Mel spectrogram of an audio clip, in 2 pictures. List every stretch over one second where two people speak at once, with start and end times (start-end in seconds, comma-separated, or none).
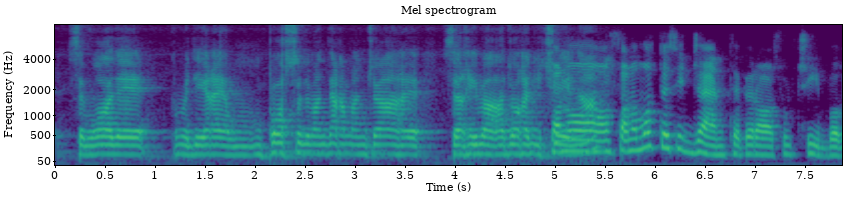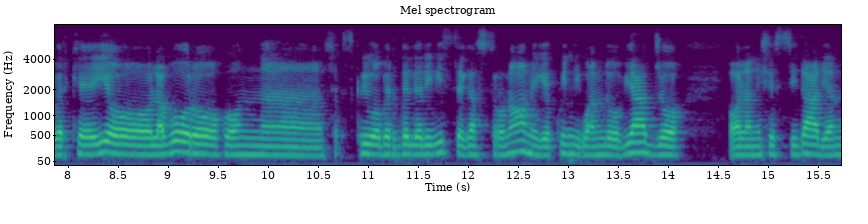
none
